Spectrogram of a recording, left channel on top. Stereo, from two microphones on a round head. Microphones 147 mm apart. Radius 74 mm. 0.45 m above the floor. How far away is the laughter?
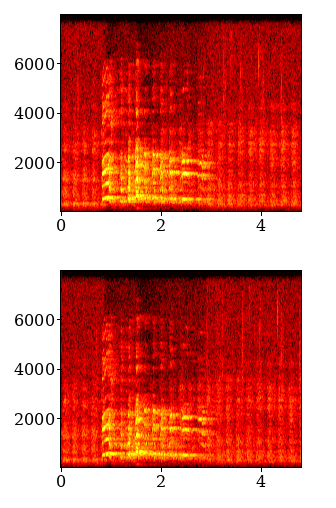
About 0.7 m.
